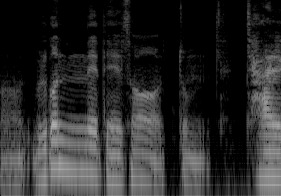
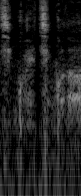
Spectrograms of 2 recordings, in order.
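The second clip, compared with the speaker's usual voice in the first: breathy, whispered put-on ant character voice. Reading a story to children, in a put-on ant voice. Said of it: "개미 목소리로".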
